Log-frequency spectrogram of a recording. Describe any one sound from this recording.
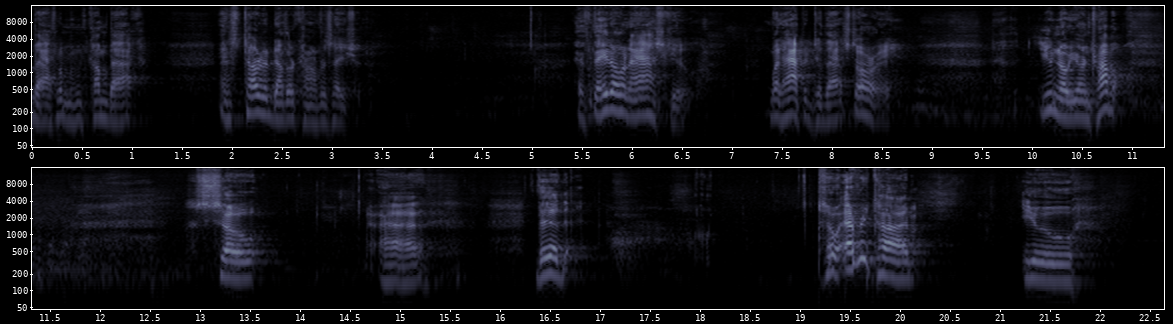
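An elderly man speaks slowly and deliberately into a microphone, with pauses.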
